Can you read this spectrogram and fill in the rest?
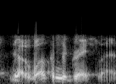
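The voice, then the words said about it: Announcer voice. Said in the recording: “trying to do my best announcer voice”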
